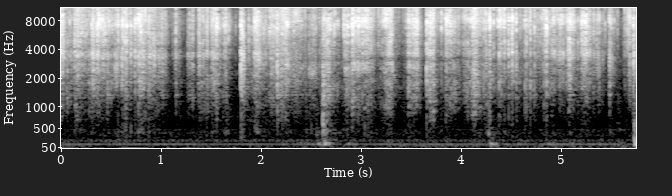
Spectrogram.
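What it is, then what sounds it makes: Nylon velcro hook strip. Long red-painted fingernails pick and scratch lint from the hooks of a small gray nylon velcro hook patch. The result is a continuous bright, crackly scratching with quick rasping bursts over a steady low hum.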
